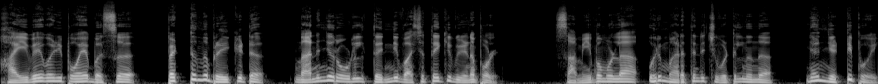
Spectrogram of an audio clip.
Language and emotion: Malayalam, surprised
